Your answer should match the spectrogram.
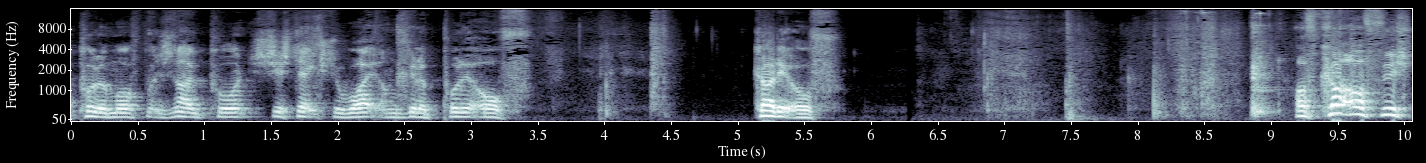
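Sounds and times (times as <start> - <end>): faint shuffling: 1.6 - 4.6, 6.4 - 8.8.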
